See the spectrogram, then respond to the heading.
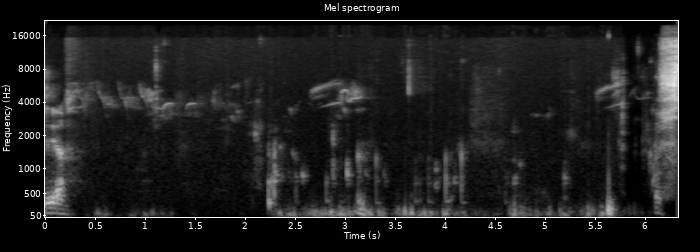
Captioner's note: birds tweeting; glugging sounds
